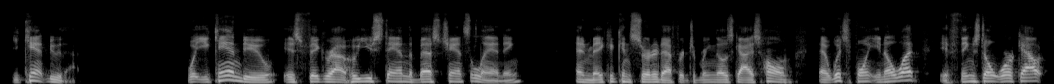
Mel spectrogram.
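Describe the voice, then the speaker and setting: A man co-hosting a sports podcast, talking in a clear, articulate way and laying out his points steadily. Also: mid-range voice, no room sound, clean studio sound. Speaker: co-host, sports analyst. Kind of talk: casual sports podcast analysis.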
